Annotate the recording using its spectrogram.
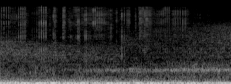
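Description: Intro logo sound effect: a deep, steady rumble trailing on from a whoosh-and-boom hit, with a faint held tone coming in about a second in.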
